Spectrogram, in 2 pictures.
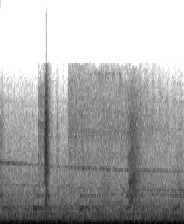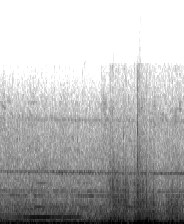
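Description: GE diesel locomotives of Canadian Pacific rolling slowly past: a steady low engine rumble with wheel and rail noise, a short steady whine about three seconds in, and hissing rattles near the end.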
